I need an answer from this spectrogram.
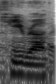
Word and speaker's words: Kharaa: actually see that I'm playing as the car and I know some people might pronounce it as KRA but they're basically the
